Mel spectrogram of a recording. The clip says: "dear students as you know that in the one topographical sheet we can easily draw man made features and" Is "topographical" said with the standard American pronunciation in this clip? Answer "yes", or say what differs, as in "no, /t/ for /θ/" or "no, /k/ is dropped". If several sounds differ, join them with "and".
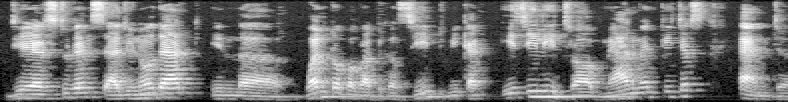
no, /p/ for /f/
